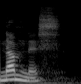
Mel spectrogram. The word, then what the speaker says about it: numbness: B がサイレントになっていますなので発音する時にはナムブネスというように B を入れないように気をつけましょうナムネスナムネスと発音します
